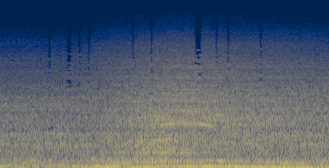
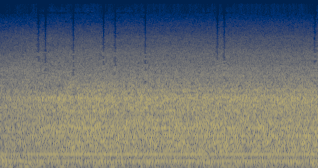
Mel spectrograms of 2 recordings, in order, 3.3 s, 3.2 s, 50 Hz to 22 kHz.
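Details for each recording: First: 2013 Ford F-150 with high-speed fan coming on with A/C: steady engine drone and low even hum, compressor whine gone once A/C switched off; normal running with A/C off, faulty A/C compressor to be replaced. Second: 2013 Ford F-150 with A/C on, after brief throttle: steady loud rushing roar with faint hum as cooling fans run on high speed, then drop to normal speed; complaint is high-speed fan kicking on with A/C.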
